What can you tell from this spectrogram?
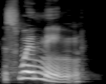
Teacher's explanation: anytime you hear like ing words like swimming you use your nose as well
